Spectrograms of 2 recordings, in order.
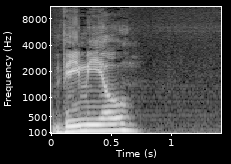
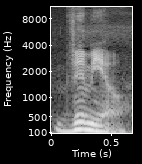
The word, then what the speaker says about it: Vimeo: And we're going to be touching on some YouTube topics and some Vimeo, a few sites. How do you pronounce that, Dave? Vimeo.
